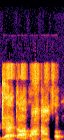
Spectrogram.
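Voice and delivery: high, hushed mock scream; stifled yell of a drill instructor; imitated scream. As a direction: scream it under your breath, voice strained high. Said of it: "He starts screaming".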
